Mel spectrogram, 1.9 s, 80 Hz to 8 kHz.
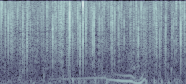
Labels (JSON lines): {"label": "biophony, cascading saw", "recorder": "SoundTrap 600 or HydroMoth"}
